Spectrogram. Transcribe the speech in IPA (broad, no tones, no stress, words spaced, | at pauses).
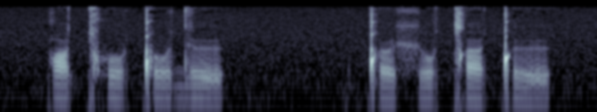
quǀʰuǃudɨ | ǃɵʃuǀɐǃɨ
